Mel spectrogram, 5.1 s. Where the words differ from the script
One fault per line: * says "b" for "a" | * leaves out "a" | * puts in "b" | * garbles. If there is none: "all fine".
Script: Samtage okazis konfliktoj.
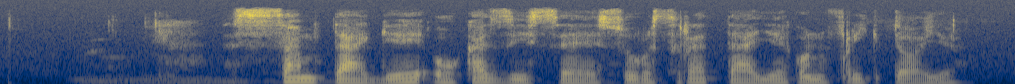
* puts in "surstrataj"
